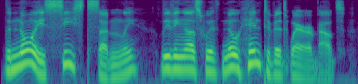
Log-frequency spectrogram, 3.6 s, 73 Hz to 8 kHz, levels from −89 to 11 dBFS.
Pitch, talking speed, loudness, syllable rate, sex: 145 Hz, 200 wpm, -16 LUFS, 6.0 syllables/s, male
